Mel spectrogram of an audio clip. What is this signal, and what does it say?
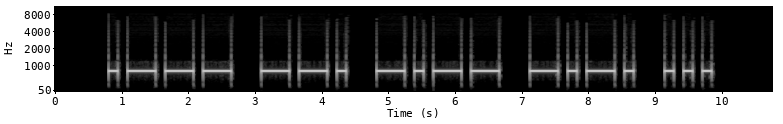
Morse code, heard as a keyed tone, about 8 wpm, 800 Hz. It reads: JGYCS
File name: CW / DET / 1 9 1500C S A 8wpm 5637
